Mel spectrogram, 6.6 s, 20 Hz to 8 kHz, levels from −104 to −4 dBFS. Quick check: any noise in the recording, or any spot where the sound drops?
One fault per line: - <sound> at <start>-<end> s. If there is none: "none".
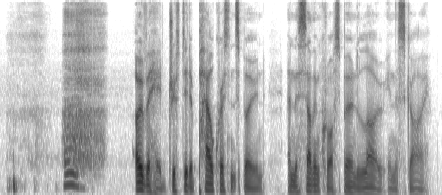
- sigh at 0.1-1.6 s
